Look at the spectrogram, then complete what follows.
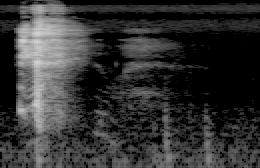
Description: Excuse my sneezy nose 🥺 It has been so sensitive this last week couple of weeks!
